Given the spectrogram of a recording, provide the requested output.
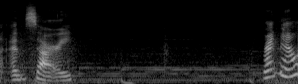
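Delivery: ordinary delivery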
